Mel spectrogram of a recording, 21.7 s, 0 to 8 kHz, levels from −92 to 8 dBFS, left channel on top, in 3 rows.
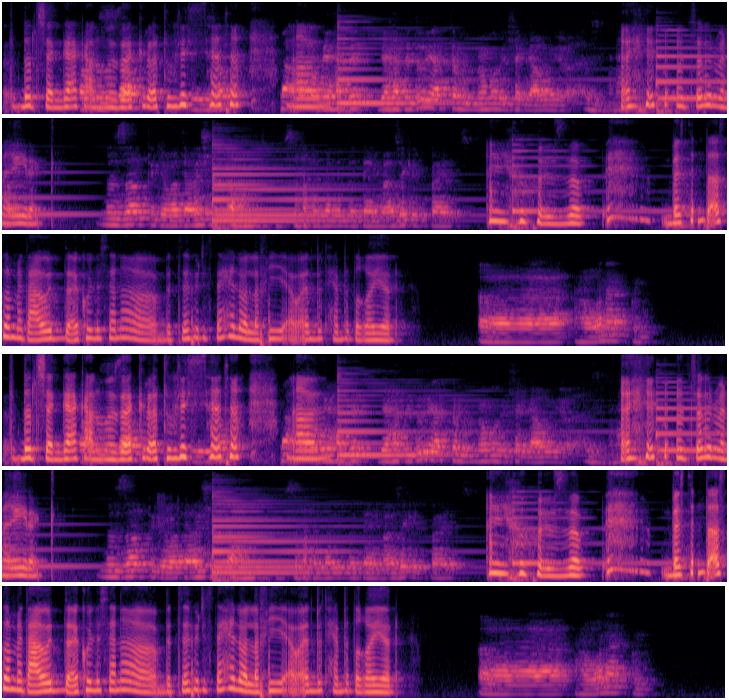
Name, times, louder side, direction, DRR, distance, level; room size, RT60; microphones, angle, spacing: voice 1, 0.0-2.4 2.8-3.2 6.2-7.6 12.1-18.4, right 4 dB, 40° right, 0.4 m, -24 dB
voice 2, 0.8-1.4 1.9-2.3 2.8-6.2 7.2-7.4 8.2-11.8 14.0-14.1 19.3-20.9, left 1 dB, 50° left, 6.0 m, -34 dB
sound 1, 3.3-4.9 6.5-8.2 9.3-11.3 12.3-14.7, right 1 dB, 10° right, 0.7 m, -36 dB
22.5 x 9.4 x 2.6 m
head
